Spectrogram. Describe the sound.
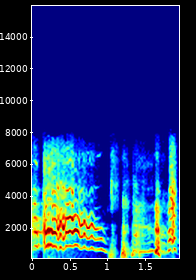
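A person imitates a rooster crowing: one loud, drawn-out wavering call lasting about a second, followed by a few short, choppy vocal bursts.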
